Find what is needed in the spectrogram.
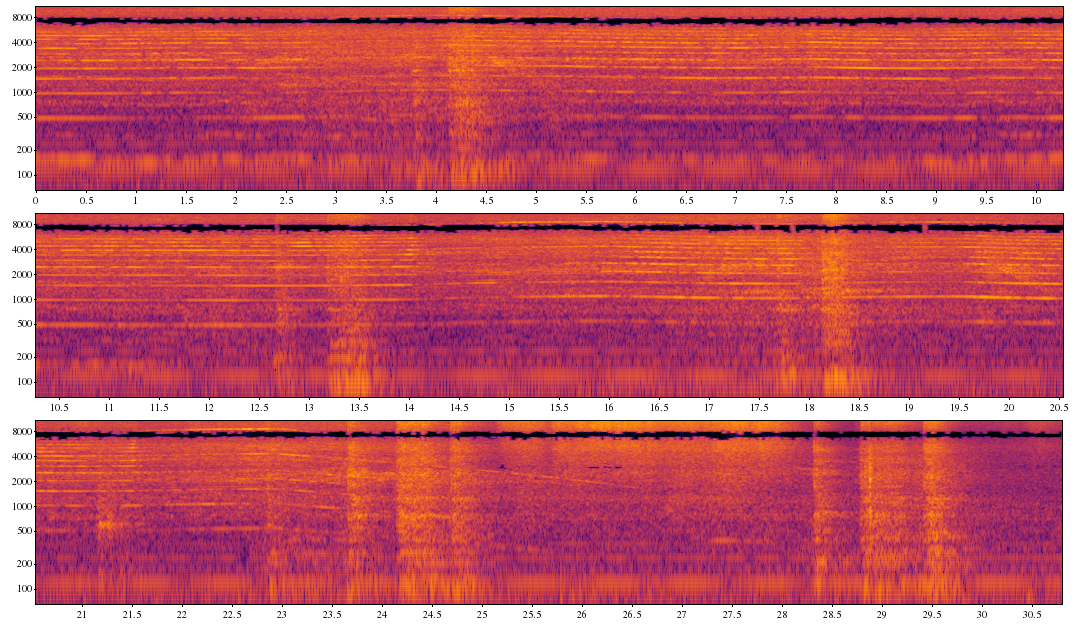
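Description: Handheld trim router running with a steady high whine that wavers and dips a little in pitch as it is worked along a panel edge. Several sharp knocks and clatters break in, the loudest near the middle and toward the end.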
